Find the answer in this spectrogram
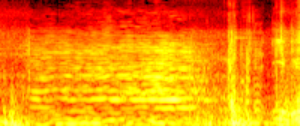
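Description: Stunt scooter wheels rolling down a wooden skatepark ramp with a steady humming whir, then two sharp knocks near the end as the wheels come off the ramp onto the concrete.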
